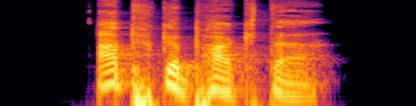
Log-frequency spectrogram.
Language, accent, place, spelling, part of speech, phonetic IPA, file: German, Germany, Berlin, abgepackter, adjective, [ˈapɡəˌpaktɐ], De-abgepackter.ogg
- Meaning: inflection of abgepackt: 1. strong/mixed nominative masculine singular 2. strong genitive/dative feminine singular 3. strong genitive plural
